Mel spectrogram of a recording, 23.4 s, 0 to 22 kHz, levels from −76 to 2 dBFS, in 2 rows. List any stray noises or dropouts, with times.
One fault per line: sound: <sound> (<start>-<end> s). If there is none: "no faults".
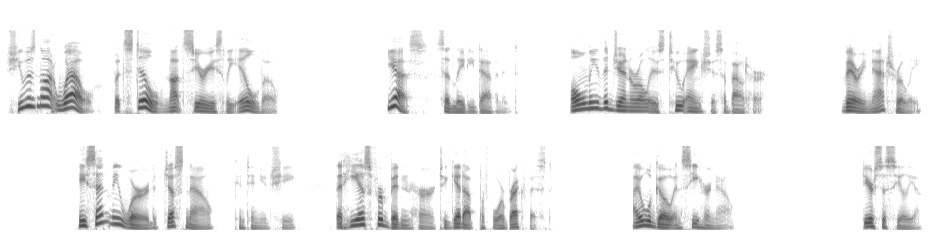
no faults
